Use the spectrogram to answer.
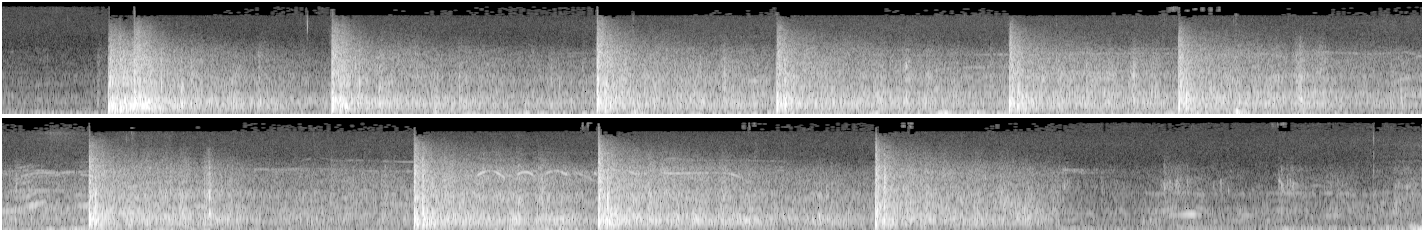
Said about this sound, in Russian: А арабы тоже чего-то там постреливают, но какими-то... С каким-то элементом такого фейерверка там у них что-то там еще и блестит.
